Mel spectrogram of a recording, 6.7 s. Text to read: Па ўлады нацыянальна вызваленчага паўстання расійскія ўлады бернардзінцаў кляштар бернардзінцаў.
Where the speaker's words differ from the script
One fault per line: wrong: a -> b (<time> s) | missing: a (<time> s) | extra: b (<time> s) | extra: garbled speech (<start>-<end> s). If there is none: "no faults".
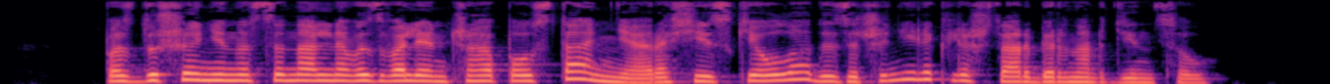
wrong: ўлады -> здушэнні (0.7 s)
wrong: бернардзінцаў -> зачынілі (4.3 s)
